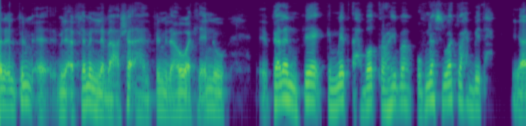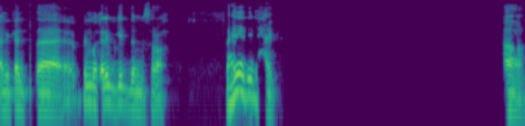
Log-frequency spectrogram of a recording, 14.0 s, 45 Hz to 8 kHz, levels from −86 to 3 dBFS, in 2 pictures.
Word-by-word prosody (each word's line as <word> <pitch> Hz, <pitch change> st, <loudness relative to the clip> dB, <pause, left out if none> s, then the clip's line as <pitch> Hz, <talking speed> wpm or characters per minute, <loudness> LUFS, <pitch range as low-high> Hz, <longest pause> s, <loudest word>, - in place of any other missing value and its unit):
الفيلم 105 Hz, +4 st, +1 dB
آآ -, -, -4 dB
من -, -, -6 dB
الأفلام 110 Hz, +2 st, +1 dB
اللي 95 Hz, -6 st, +2 dB
باعشقها، 80 Hz, -2 st, -1 dB
الفيلم 80 Hz, +6 st, -4 dB
دهوّة، 85 Hz, +3 st, +3 dB
لإنه 95 Hz, -5 st, -2 dB, 0.4 s
آآ -, -, -7 dB
فعلًا 125 Hz, -2 st, +5 dB
فيه 130 Hz, +7 st, +3 dB, 0.2 s
كمية 110 Hz, +5 st, +2 dB
إحباط 115 Hz, +3 st, 0 dB
رهيبة، 115 Hz, +2 st, -2 dB
وفي 115 Hz, -, -4 dB
نَفْس 135 Hz, 0 st, +1 dB
الوقت 130 Hz, +2 st, +2 dB
الواحد 120 Hz, -6 st, -4 dB
بيضحك، 105 Hz, -1 st, -6 dB, 0.2 s
يعني 90 Hz, +2 st, +1 dB
كانت 90 Hz, 0 st, -1 dB, 0.7 s
فيلم 120 Hz, -1 st, 0 dB
غريب 115 Hz, -1 st, +3 dB
جدًا 95 Hz, -6 st, -2 dB
بصراحة، -, -, -4 dB, 0.8 s
فهي 185 Hz, +6 st, +5 dB
دي 155 Hz, -1 st, +1 dB
الحاجة. 145 Hz, -, -7 dB, 3.0 s
آه. 85 Hz, -8 st, 0 dB
110 Hz, 130 wpm, -24 LUFS, 95-125 Hz, 3.0 s, فعلًا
